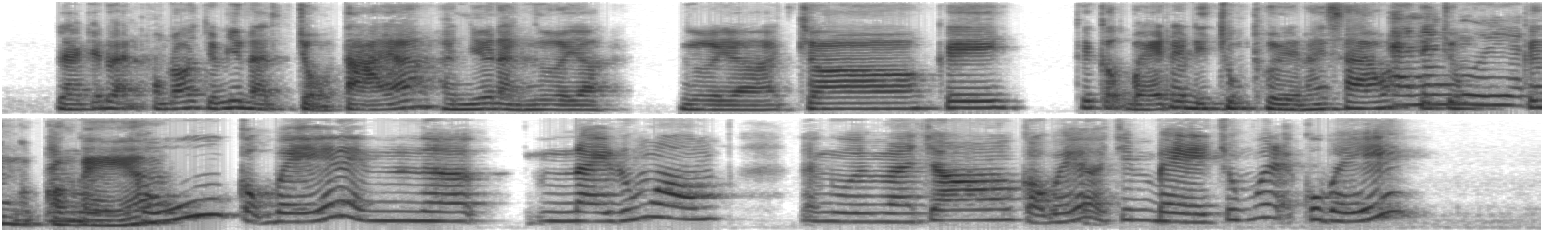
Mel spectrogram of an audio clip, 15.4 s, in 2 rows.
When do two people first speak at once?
6.9 s

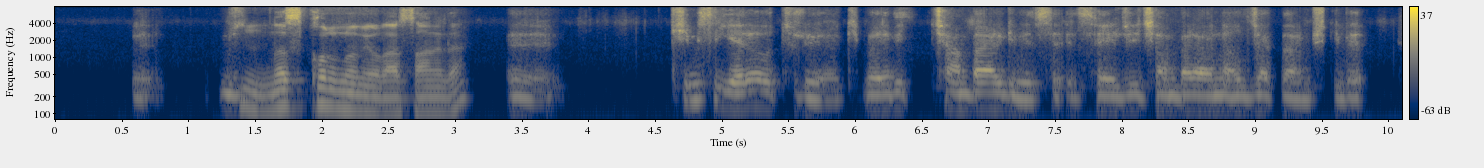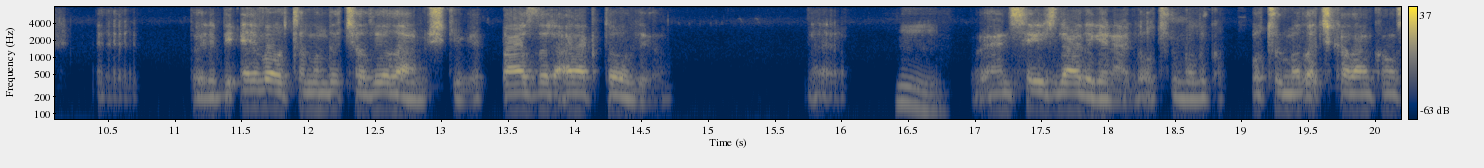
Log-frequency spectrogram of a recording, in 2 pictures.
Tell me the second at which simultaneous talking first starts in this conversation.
none

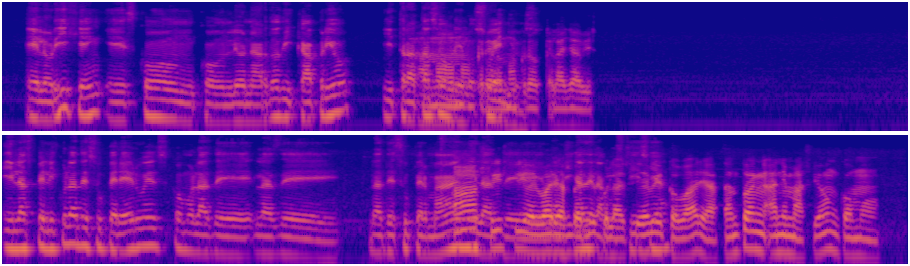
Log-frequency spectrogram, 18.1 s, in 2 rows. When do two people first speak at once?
4.1 s

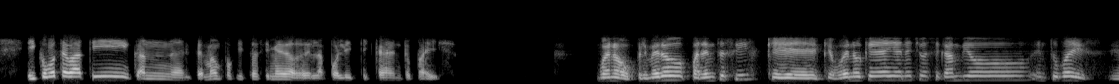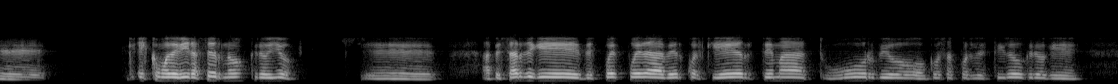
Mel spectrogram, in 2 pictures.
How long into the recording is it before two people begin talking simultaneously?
none

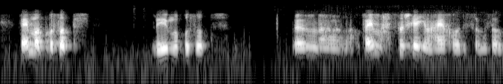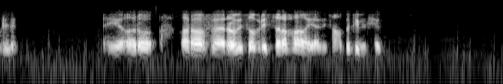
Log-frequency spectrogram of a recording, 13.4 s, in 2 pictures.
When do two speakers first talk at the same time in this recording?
none

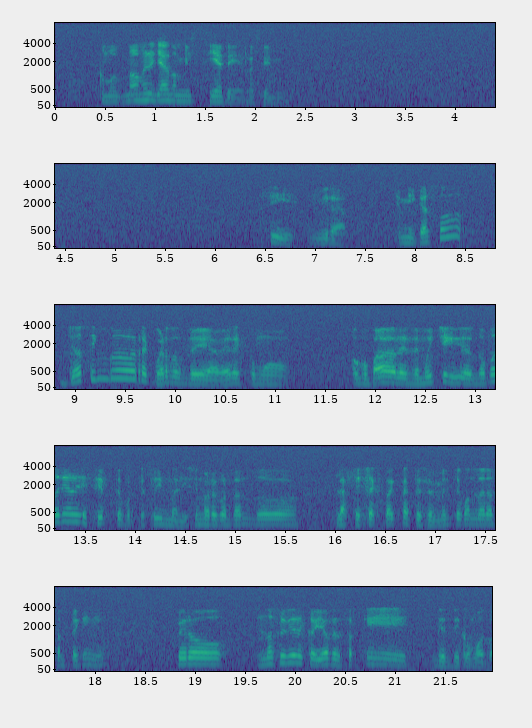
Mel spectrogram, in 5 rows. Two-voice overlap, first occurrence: none

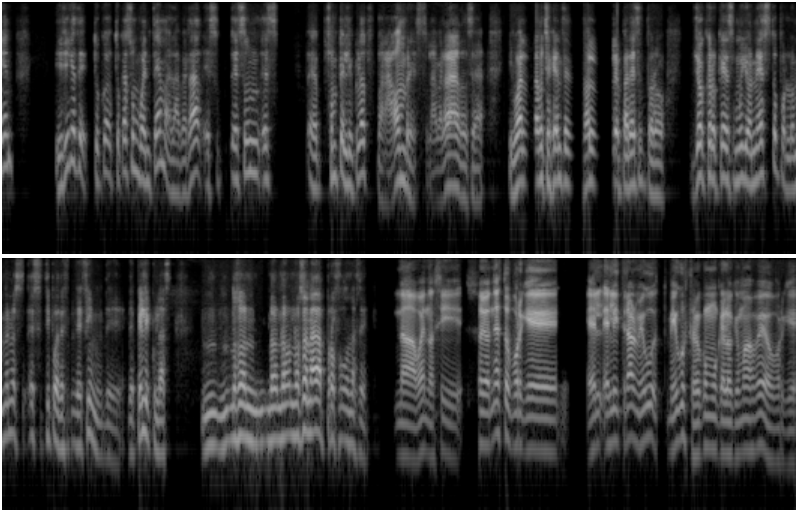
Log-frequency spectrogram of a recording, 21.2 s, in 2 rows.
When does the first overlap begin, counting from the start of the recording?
none

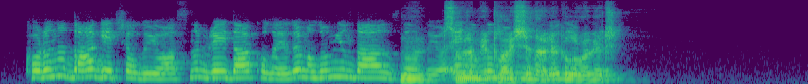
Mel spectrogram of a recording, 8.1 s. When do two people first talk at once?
4.0 s

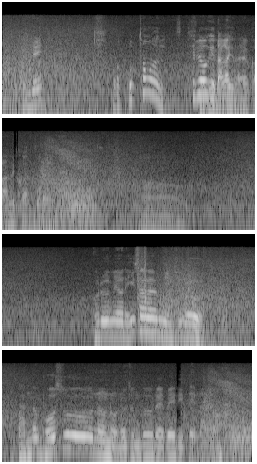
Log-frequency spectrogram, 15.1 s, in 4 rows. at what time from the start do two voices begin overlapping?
3.0 s

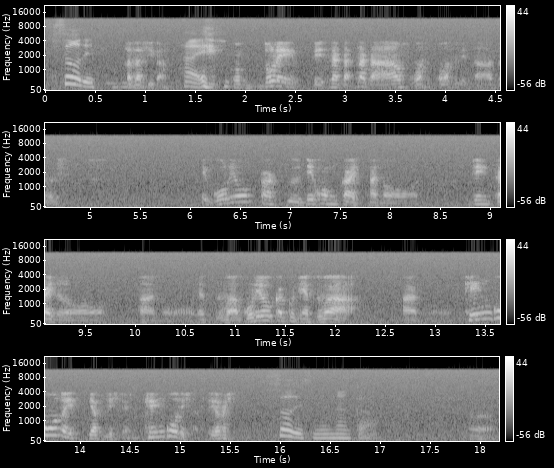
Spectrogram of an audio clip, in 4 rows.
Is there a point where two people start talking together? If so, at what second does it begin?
none

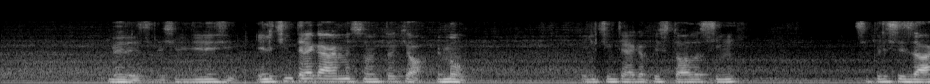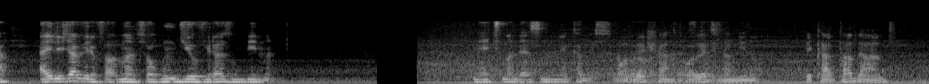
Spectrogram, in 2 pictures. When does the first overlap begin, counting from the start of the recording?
15.5 s

